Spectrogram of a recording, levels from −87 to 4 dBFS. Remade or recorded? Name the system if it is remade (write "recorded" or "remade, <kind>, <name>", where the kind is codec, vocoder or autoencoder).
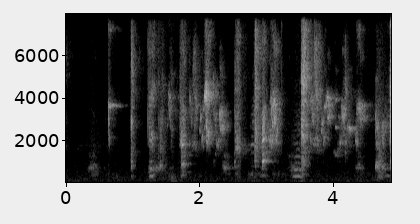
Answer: remade, vocoder, BigVGAN v2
